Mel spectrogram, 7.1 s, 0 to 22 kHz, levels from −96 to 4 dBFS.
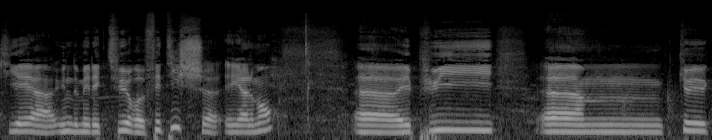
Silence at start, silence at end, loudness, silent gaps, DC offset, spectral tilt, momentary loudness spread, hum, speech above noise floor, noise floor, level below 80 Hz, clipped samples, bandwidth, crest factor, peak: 0 s; 0.05 s; -39 LUFS; none; under 0.1%; -5 dB/octave; 18 LU; none; 20 dB; -58 dBFS; -64 dBFS; under 0.1%; 15 kHz; 16 dB; -22 dBFS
